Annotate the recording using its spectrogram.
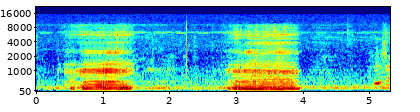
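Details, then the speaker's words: Adult man, a friend who claims he never snores, recorded asleep: two loud, drawn-out rumbling inspiratory snores about two seconds apart with quiet room noise between; heavy snoring. "You are snoring your ass off. Dude, I told you it was all you snoring."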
